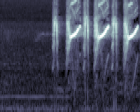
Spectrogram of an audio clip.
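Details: Cinereous tit (glatik batu), a caged gacor songbird, in a lively song burst: short high chirps at first, then loud rising whistled notes with buzzy high elements, repeated about every quarter second; faint low hum underneath.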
